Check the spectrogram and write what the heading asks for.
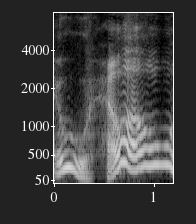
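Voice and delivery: high, slow mock-flirty "Ooh, hello"; cheeky ooh hello. To Tim after he says proof, high, slow flirty ooh. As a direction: camp it up, drawn out and high. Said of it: "I was like".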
